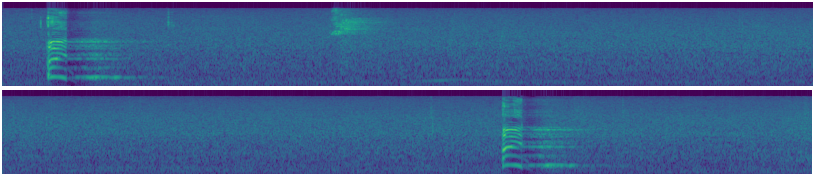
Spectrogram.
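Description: Two short, sharp kiai shouts from karate practitioners during kata, one right at the start and the second about six and a half seconds later, each rising then falling quickly in pitch. Steady hiss of room noise in between.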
